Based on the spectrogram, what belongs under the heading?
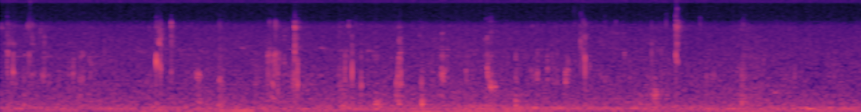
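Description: Faint, close-up chewing and biting of a tuna spread sandwich: irregular small clicks and smacks of the mouth, a few each second.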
